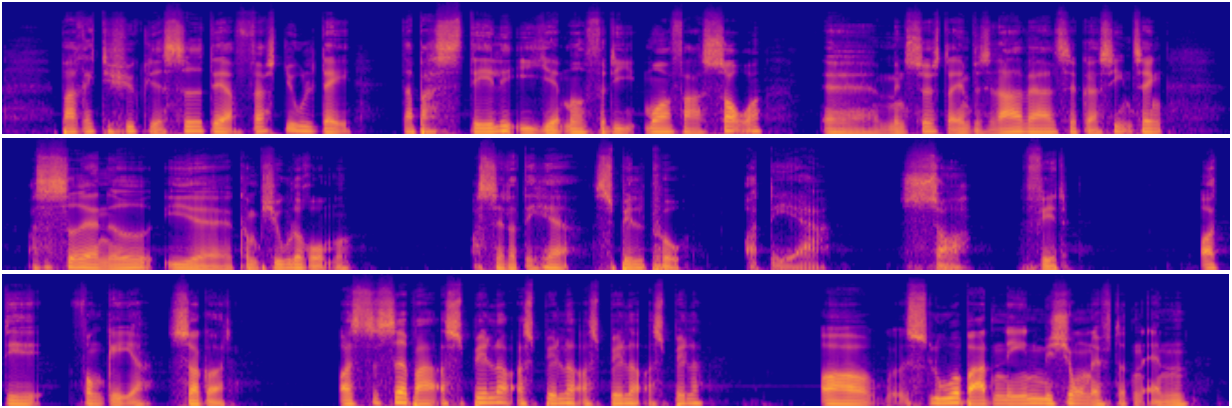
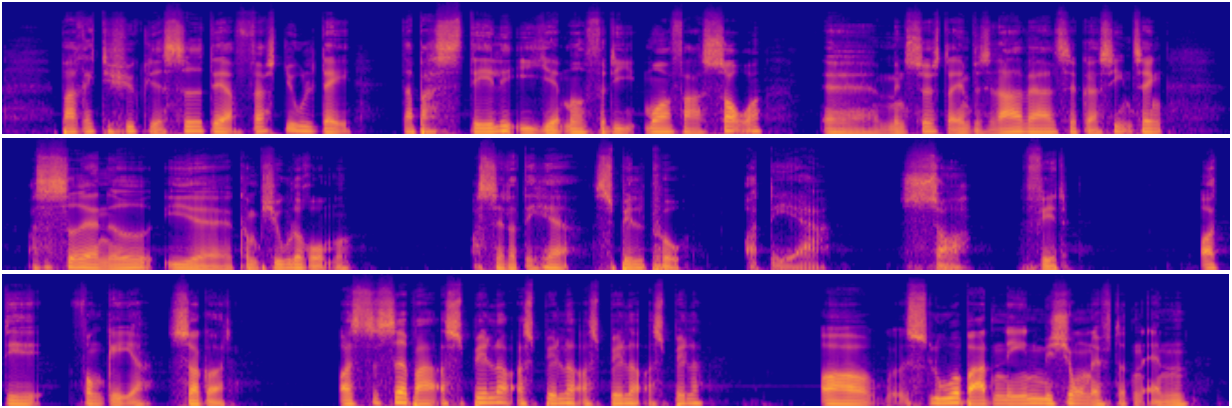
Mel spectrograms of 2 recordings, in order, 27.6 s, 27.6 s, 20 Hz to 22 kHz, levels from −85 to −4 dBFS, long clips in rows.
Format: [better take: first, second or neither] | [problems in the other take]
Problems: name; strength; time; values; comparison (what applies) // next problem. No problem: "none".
neither | none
